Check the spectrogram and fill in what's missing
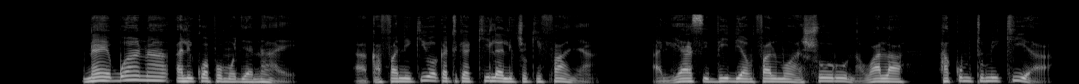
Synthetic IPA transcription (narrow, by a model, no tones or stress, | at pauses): najɛɓwanaːlikuwapamɔʄanajɛ̰ | a̰kafanikiwakatikakilɛalit͡ʃɔkifaɲa̰ | a̰liasiðiɗijam̩falmɛwaːʃuɾuna̰wala | hakum̩tumikia̰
